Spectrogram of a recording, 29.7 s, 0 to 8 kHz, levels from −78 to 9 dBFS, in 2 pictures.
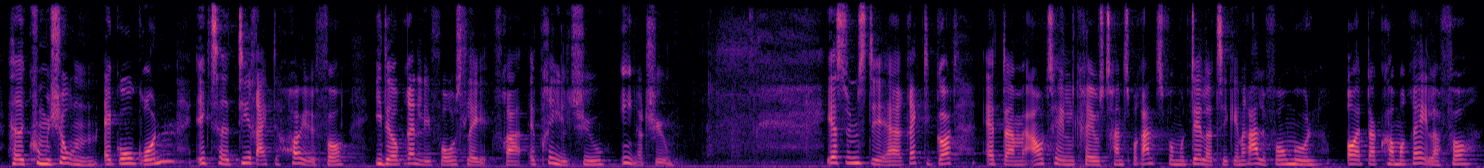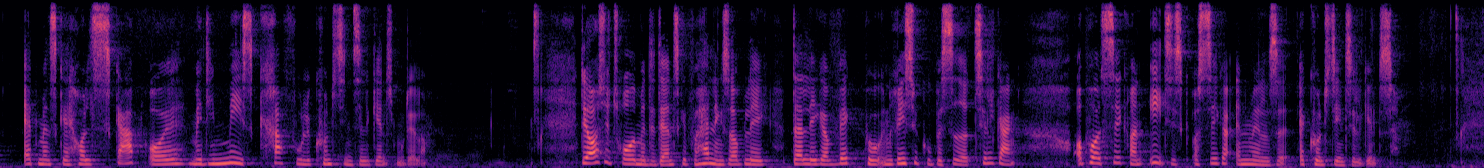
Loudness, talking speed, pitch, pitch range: -25 LUFS, 160 wpm, 205 Hz, 180-230 Hz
